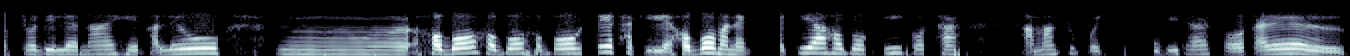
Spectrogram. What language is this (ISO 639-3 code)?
asm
